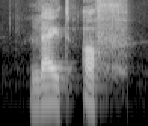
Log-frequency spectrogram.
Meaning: inflection of afleiden: 1. second/third-person singular present indicative 2. plural imperative
- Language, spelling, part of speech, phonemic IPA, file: Dutch, leidt af, verb, /ˈlɛit ˈɑf/, Nl-leidt af.ogg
